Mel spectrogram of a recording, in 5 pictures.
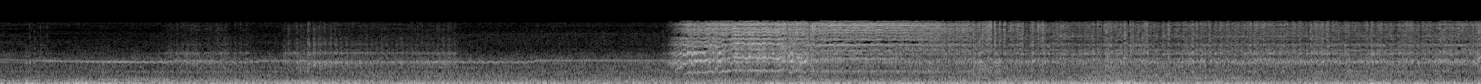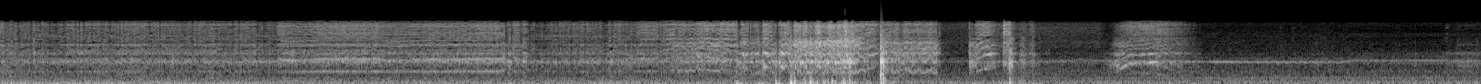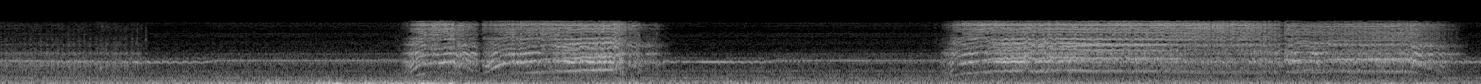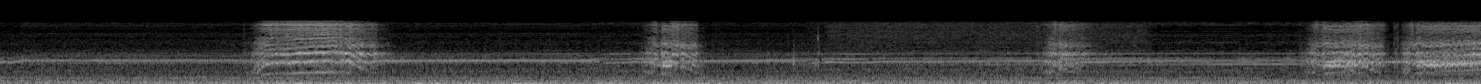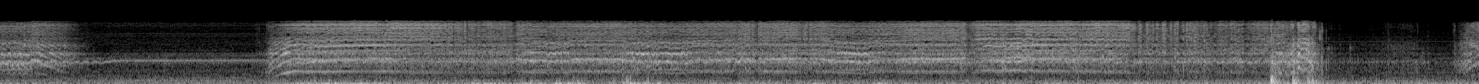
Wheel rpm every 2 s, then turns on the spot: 0, 20, 10, 80, 160, 160, 160, 160, 160, 160, 160, 160, 80, 20, 0, 10, 10, 120, 10, 50, 160, 150, 10, 50, 20, 20, 0, 10, 10, 80, 10, 140, 160, 160, 160, 160, 40.
2-6 30-32 72-74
